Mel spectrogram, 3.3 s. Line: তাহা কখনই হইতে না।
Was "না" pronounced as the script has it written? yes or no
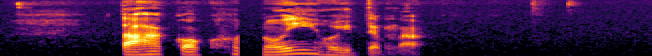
yes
